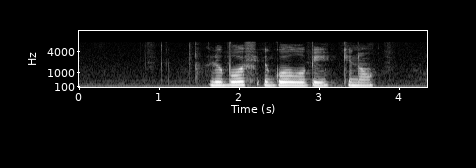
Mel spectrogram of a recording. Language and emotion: Russian, neutral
